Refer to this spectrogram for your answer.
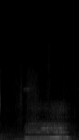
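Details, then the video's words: Punganur bull, recorded at P Gannavaram, lowing briefly: a short tonal moo with clear stacked harmonics, swelling in the middle and fading after about a second. "Punganur Bull"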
